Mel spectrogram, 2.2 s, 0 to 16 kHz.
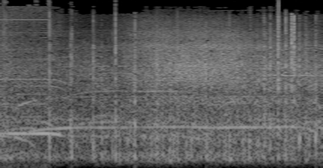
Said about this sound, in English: As the clock struck midnight in Australia, more than 1 million people watched a 12-minute fireworks display focused on the Sydney Harbour Bridge.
